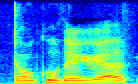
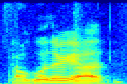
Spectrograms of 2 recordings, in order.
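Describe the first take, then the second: No difference in how they are said.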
